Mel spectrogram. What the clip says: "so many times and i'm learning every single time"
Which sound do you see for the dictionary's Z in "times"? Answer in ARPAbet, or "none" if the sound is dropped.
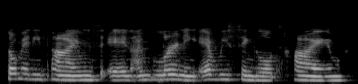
Z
